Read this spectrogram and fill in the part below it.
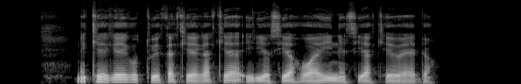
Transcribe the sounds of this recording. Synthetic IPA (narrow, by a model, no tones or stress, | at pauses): nʔḛkeɣeɣotwekakeɛɣakeaʔiɾjɔsjaɦoainesjakʰewɛdɔ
